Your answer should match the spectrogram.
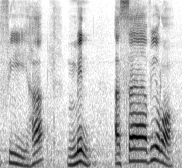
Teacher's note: मिन में नून साकिन है और इसके बाद हरफ हल्की हमज़ा आ रहा है तो यह नून साकिन को इजहार के साथ पढ़ा जाएगा।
